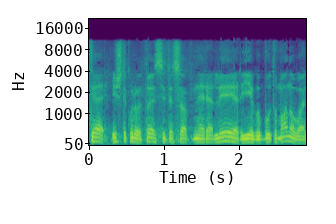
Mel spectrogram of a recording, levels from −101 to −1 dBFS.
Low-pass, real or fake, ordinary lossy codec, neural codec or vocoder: 10.8 kHz; fake; AAC, 32 kbps; codec, 24 kHz, 0.9 kbps, DualCodec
